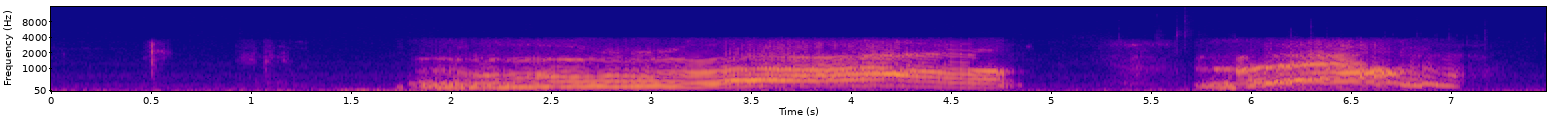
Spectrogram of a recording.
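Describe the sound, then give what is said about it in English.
A person voices a deep, growling roar imitating an angry shark: one long sustained bellow about three seconds, a short pause, then a second shorter roar, loud. “Like imagine you're an angry bull. I could be an angry shark.”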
